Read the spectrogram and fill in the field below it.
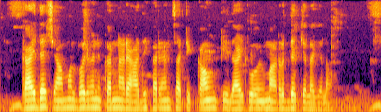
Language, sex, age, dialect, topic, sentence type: Marathi, male, 18-24, Northern Konkan, banking, statement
